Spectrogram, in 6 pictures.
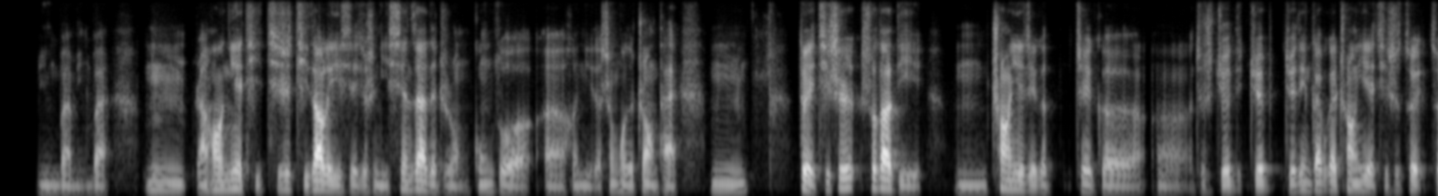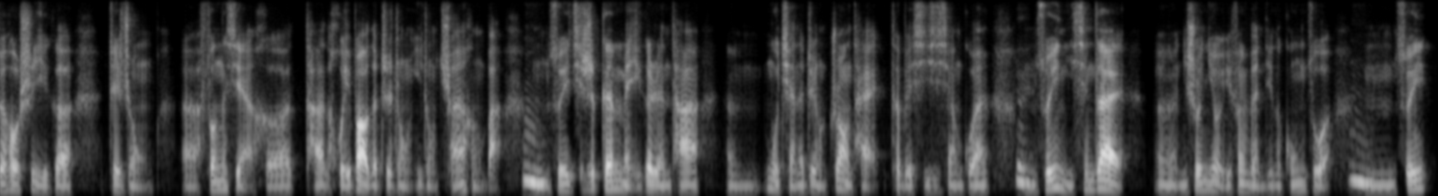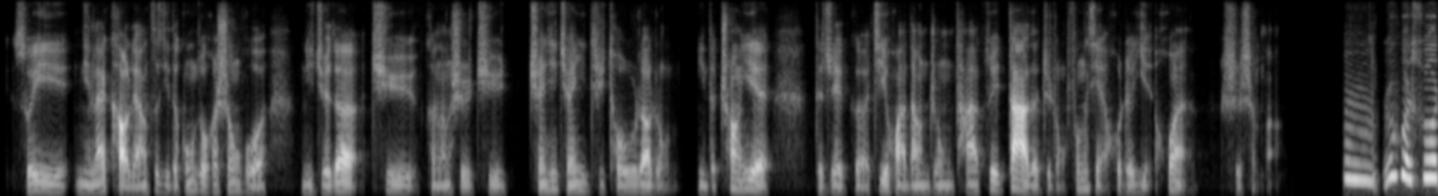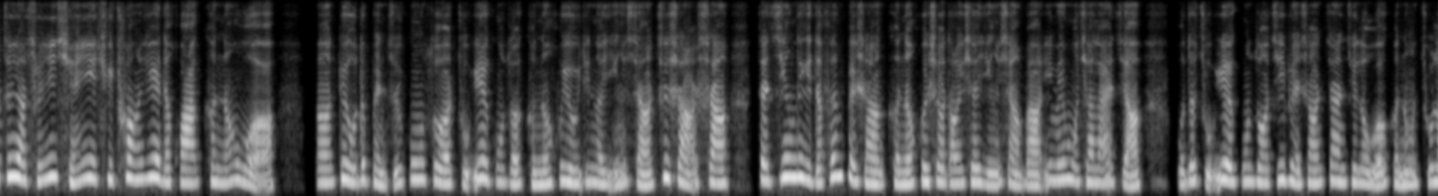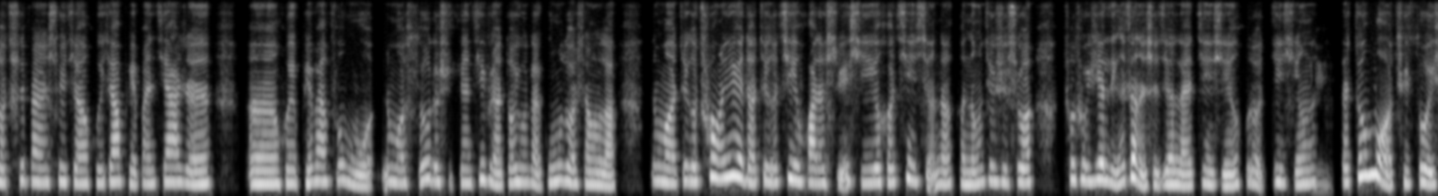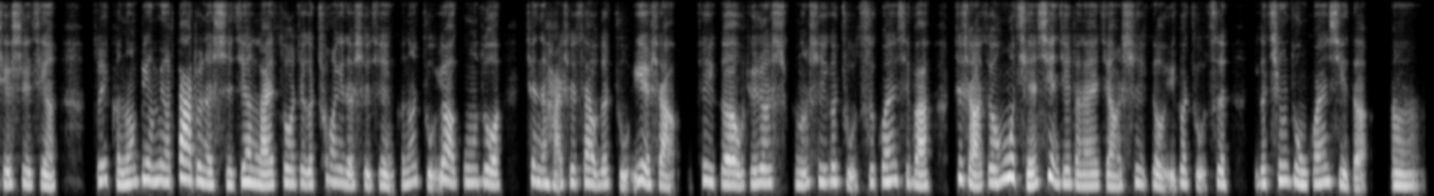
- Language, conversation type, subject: Chinese, advice, 我该在什么时候做重大改变，并如何在风险与稳定之间取得平衡？
- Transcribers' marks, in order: none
